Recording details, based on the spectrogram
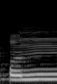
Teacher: اب نون پہ شد تھی اس لیے ہم یہ جو آواز کو کر رہے ہیں قن، یہ غنہ ہے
